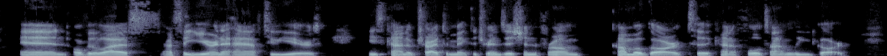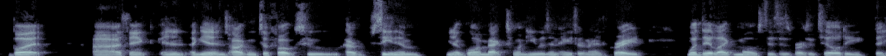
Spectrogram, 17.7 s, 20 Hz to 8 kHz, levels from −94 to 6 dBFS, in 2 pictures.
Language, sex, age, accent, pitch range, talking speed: English, male, 30-49, American, 90-100 Hz, 210 wpm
